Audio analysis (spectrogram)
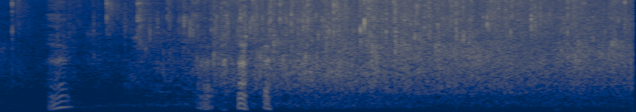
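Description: A crowd breaks into steady applause that swells after a couple of brief vocal bursts, then keeps going as a dense, even wash of clapping until the end.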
